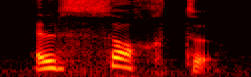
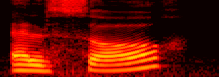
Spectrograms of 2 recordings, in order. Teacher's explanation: So you hear the T in the plural, you don't hear it in the singular, and the T is heard in the plural because the ENT is not pronounced and the E just tells you to pronounce the T.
